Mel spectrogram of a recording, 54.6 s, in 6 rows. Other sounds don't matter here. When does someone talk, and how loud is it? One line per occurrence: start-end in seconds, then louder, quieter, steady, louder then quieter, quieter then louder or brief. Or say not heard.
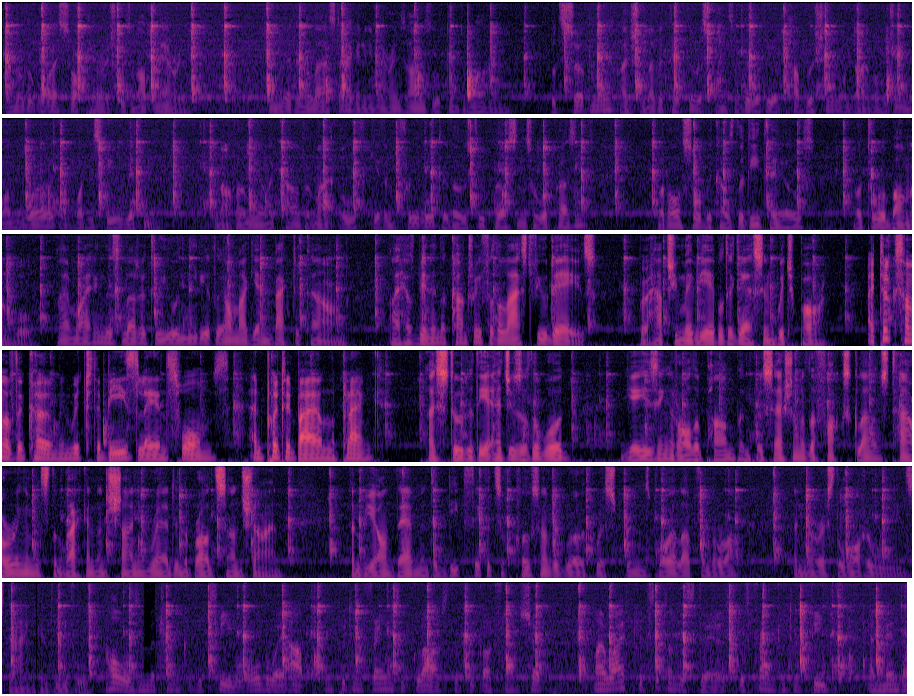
0.0-1.9 brief
2.6-54.5 louder then quieter.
